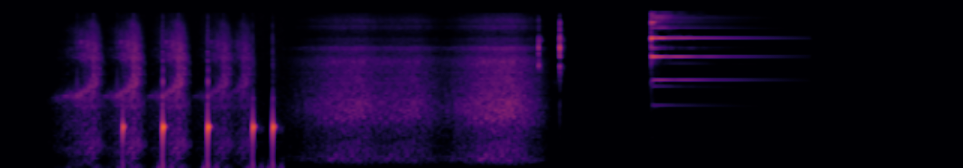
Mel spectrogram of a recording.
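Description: Animated-logo sound-effect sting: a quick run of five sharp plops, two soft whooshes, a click, then a single bright ding that rings out and fades.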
